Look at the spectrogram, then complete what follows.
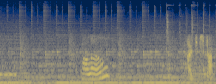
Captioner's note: on phone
